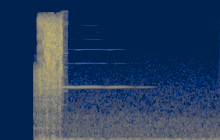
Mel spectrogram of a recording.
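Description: A short, sharp sound-effect hit for an on-screen title graphic, lasting about a third of a second and starting about a third of a second in, leaving a thin ringing tone that fades over about a second. A faint low hiss follows.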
